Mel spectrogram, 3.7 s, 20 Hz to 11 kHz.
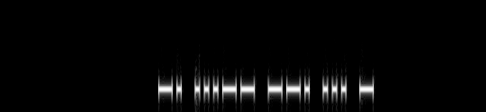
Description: Morse code, heard as a keyed tone, about 34 wpm, 700 Hz. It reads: N3GST
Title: USA Call Signs - 5 Characters - 3x Character Spacing - 35wpm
